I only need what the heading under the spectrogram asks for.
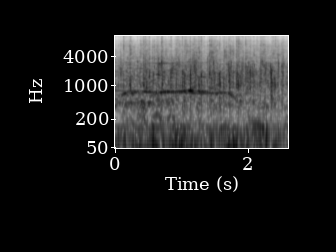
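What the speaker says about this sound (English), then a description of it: "big round of applause." A graduation audience claps steadily, a soft, distant wash of many hands without pause, a faint voice or tone drifting underneath.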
